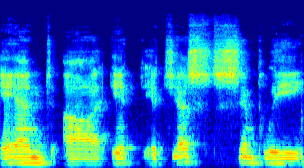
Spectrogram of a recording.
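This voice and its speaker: A man's bright, sharp tone at a medium pitch. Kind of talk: casual discussion. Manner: halting.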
